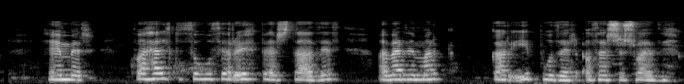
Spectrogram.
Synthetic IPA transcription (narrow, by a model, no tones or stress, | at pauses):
heːjmɪɾ̥ | kʰvaːðɦɛlt̪ʏθuθjaɾʏhpɪðast̪aːðɪð | aðvɛɾðɪmaɾk | aɾḭːpuðɪɾa̰wθɛsːʏsvaːjðɪ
